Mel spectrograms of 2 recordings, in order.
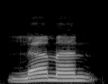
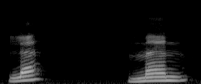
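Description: First: «لمن» chanted as one unbroken "laman"; sung, run la and man together on a held tune; sung, joined reading. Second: «ل، من» as "la", pause, "man"; segmented reading. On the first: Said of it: "پیوسته و سرهم تلاوت کنید". (sung, «لمن» پیوسته و آهنگین) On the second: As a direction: split «ل، من» into two chanted parts. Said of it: "به صورت تفکیک شده، یعنی همون بخش بخش". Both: Shown as a demonstration.

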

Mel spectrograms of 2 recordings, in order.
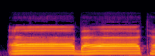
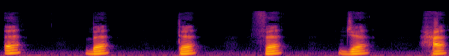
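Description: First: ا، ب، ت each drawn out into long vowels; wrongly stretched fatha. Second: ا، ب، ت، ث، ج، ح each a short separate beat; short fatha. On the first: Teacher demonstrating the mistake to students, stretched. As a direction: drag every vowel of ا، ب، ت. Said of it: "این اشتباهه". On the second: Teacher showing the correct fatha, short. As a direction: clip each vowel of ا، ب، ت، ث، ج، ح short, pause between. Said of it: "به این ترتیب". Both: Shown as a demonstration.

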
